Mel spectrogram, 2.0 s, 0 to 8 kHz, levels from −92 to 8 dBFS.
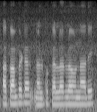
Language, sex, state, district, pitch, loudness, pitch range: Telugu, male, Telangana, Mahabubabad, 140 Hz, -17 LUFS, 140-145 Hz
